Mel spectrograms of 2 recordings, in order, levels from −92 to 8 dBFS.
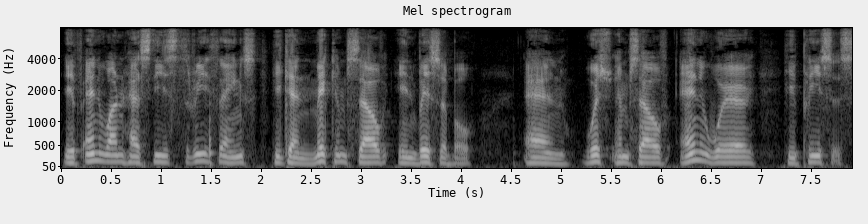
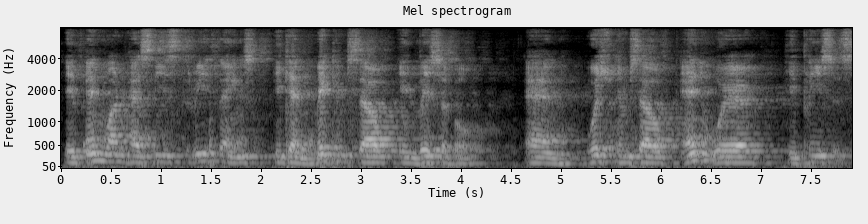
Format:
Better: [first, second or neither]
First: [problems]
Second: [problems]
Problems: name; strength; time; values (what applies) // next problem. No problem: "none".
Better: first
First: none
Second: room echo; dies away in 1 s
